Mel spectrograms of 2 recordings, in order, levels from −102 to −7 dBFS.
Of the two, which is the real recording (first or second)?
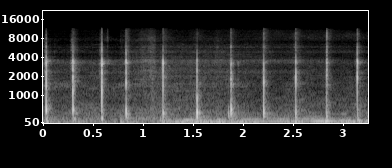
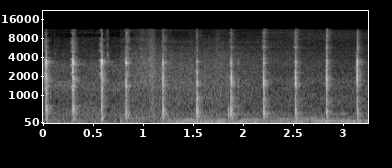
second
